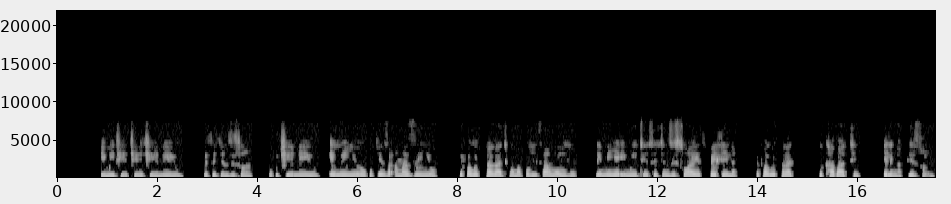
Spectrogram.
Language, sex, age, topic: North Ndebele, female, 36-49, health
